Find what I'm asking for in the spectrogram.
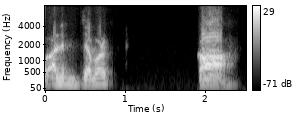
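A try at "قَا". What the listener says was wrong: না, এই যে অক্ষরটা আছে এটা কাফ নয়, ঠিক করে বলেন।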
